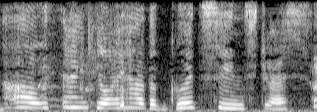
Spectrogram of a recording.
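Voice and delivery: high, slow sweet puppet voice; little girl sock puppet voice; Lamb Chop voice. Pretend.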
